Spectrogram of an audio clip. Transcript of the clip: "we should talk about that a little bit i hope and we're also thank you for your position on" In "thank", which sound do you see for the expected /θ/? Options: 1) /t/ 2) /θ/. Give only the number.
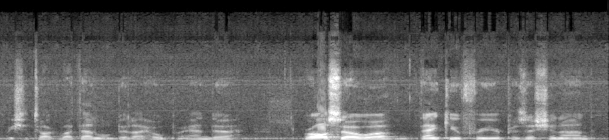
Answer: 2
